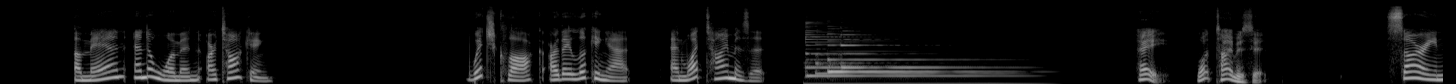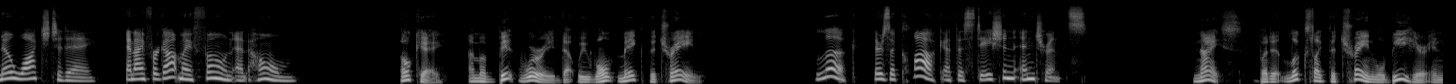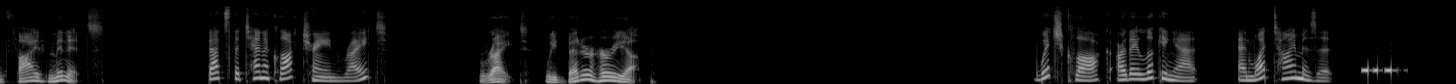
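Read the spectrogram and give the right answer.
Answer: The clock at the station entrance; about 9:55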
